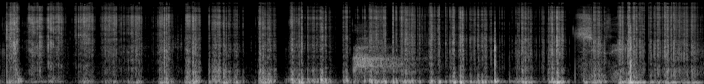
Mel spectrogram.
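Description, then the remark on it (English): Paper being ripped, a long series of crackly tearing bursts with brief pauses between them, steady and fairly loud, with no voices. “As we listen to the paper rip”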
